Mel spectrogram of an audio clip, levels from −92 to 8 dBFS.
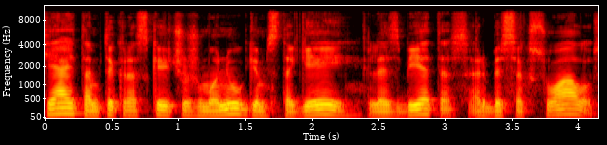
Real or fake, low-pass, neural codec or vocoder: real; 9.9 kHz; none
